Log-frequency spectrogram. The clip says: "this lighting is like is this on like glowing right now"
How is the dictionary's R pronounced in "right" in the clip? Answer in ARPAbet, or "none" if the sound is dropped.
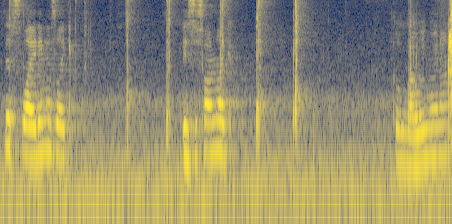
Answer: W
